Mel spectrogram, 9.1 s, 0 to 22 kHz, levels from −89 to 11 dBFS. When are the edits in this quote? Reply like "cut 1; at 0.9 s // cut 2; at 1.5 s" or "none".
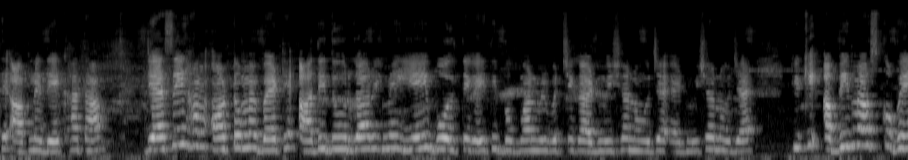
none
